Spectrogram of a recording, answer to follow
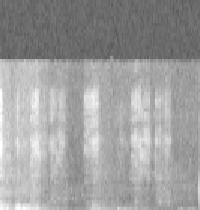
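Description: Faint rubbing of a marker writing on a whiteboard.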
